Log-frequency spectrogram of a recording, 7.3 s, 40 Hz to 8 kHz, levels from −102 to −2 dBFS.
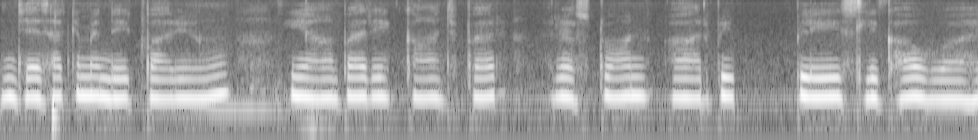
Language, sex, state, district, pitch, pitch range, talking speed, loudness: Hindi, female, Bihar, Patna, 205 Hz, 200-210 Hz, 155 wpm, -17 LUFS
